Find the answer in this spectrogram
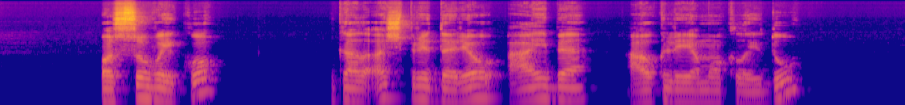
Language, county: Lithuanian, Kaunas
